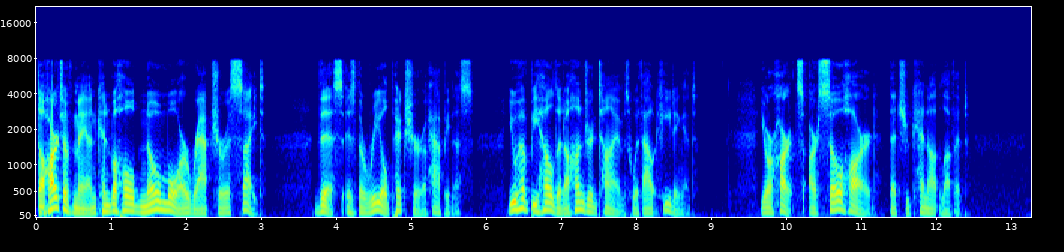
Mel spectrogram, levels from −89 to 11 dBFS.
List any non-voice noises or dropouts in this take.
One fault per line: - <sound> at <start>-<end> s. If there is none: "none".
none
